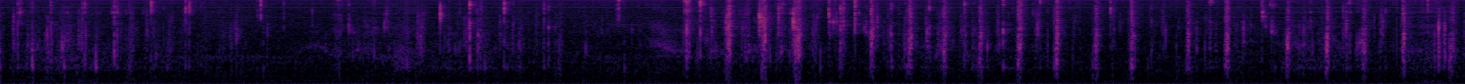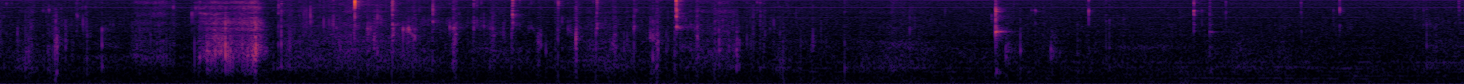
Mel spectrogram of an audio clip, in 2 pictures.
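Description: Close-up chewing and crunching of food: a dense run of small crunches and mouth clicks with a louder crunch about eight seconds in, thinning out to a few scattered clicks near the end.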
